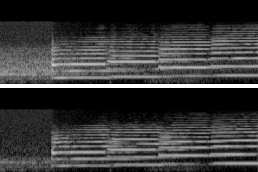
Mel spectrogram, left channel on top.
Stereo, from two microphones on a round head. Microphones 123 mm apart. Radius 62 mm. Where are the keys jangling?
I don't hear keys jangling.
